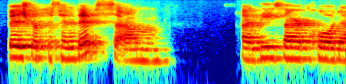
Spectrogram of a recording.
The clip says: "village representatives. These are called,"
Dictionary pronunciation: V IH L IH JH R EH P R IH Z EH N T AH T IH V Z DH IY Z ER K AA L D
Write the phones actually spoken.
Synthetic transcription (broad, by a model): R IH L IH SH R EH P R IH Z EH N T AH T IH V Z DH IY Z ER K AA L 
